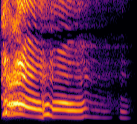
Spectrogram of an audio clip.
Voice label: Female Dwarf Death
